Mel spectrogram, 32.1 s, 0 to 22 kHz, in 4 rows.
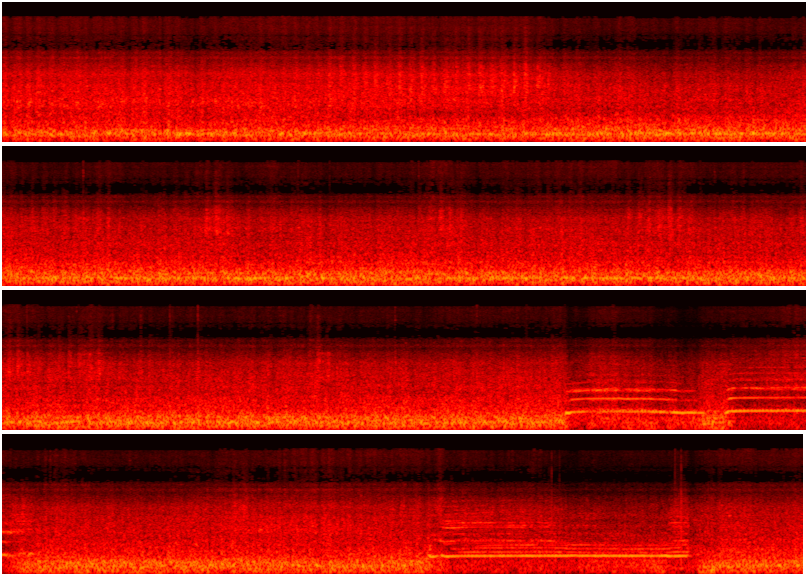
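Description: Steam locomotive 50 3673, a German class 50 2-10-0, running with its train: a loud, steady rumble of wheels and running gear on the rails. Its steam whistle gives two short blasts about two-thirds of the way in, then a longer blast near the end.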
